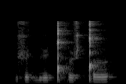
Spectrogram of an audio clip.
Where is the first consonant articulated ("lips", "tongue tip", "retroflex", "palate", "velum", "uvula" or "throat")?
retroflex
